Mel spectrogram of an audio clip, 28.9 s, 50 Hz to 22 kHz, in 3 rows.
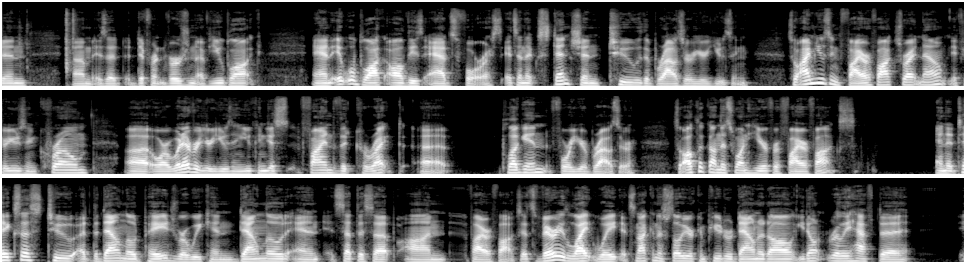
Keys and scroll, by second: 0.0-0.6 typing.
